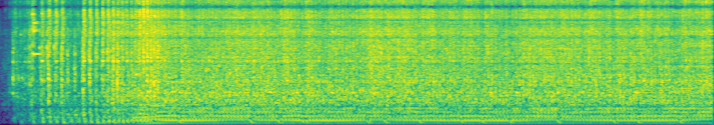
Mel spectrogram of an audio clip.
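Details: Old petrol lawnmower after cleaning the clogged carburetor jet, likely blocked by debris from a rotting fuel hose or the tank: the single-cylinder engine fires quickly and settles into a steady, even beat with no hunting or stalling.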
